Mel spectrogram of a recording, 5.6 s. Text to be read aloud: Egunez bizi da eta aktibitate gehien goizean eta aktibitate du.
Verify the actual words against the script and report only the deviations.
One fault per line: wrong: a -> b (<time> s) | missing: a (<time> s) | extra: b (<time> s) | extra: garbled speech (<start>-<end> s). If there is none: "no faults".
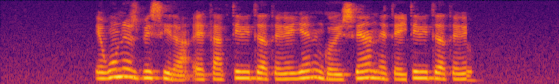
no faults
